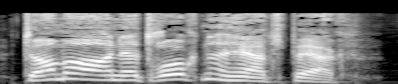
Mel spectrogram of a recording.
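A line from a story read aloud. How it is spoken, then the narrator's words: Shouting. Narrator (Danish): råbte hun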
